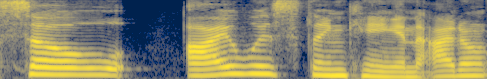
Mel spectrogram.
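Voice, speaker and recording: A woman's voice in a Canadian accent, with ordinary pitch variation, on a very clean recording with a silent background. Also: dry, close sound with no echo. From Canada. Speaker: podcast host. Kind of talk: casual chat.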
